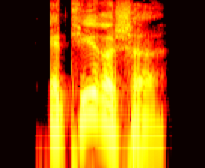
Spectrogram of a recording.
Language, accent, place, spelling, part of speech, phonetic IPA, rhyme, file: German, Germany, Berlin, ätherische, adjective, [ɛˈteːʁɪʃə], -eːʁɪʃə, De-ätherische.ogg
- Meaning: inflection of ätherisch: 1. strong/mixed nominative/accusative feminine singular 2. strong nominative/accusative plural 3. weak nominative all-gender singular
